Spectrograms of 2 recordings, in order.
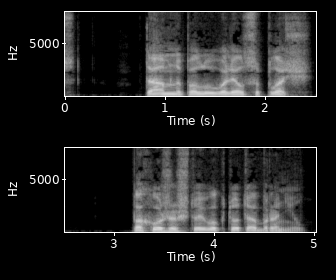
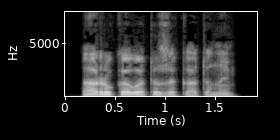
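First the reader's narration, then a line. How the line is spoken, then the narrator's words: Muttering. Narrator (Russian): пробормотал Стоун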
